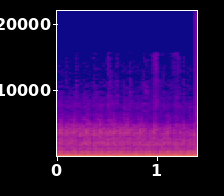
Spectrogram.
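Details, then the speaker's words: VW Golf 4 1.9 TDI 115 hp pump-injector diesel on first start, juddering with a lumpy uneven idle, poor acceleration as if in limp mode; injector problem suspected; cylinder misfire (faulty unit injector). "il broute quoi et elle accélère pas bien c'est comme si elle se met en sécurité c'est comme si un problème d'injecteur"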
